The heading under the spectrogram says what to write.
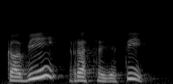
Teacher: the purva swara, the ikara becomes long and you have the final form which is kavi rachayati.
